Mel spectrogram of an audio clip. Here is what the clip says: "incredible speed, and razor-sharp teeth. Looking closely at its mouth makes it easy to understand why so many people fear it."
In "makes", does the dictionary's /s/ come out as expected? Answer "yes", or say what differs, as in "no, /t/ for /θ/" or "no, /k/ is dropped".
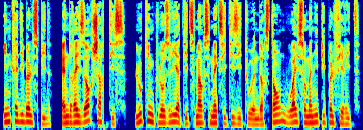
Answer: yes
